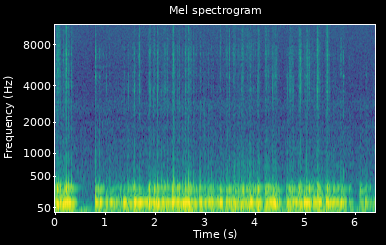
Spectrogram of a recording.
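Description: Fingertips and short nails of both hands scratch and press on the hollow, rounded metal mesh grille of a silver microphone throughout. This produces dense, scratchy clicking over a deep, boomy low thumping that fills the clip, with a brief quiet gap just after the start.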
